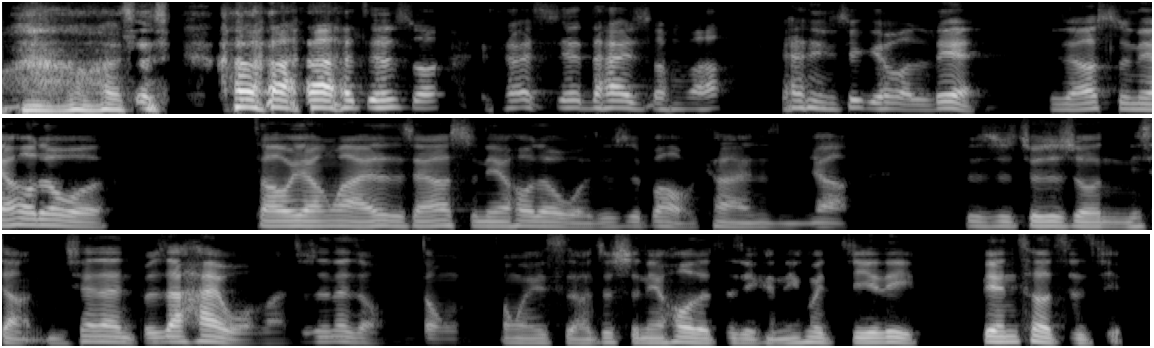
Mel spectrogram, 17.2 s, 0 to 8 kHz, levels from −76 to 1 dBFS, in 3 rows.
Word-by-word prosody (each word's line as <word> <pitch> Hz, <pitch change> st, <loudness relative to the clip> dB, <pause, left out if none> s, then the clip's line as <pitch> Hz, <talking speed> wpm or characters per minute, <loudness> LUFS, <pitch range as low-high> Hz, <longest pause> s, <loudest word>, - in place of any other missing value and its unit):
我 125 Hz, +3 st, +4 dB
就 165 Hz, +4 st, +1 dB
是 -, -, -4 dB, 1.0 s
就 195 Hz, -, +3 dB
是 200 Hz, -, -1 dB
说 180 Hz, -2 st, -4 dB, 0.2 s
你 140 Hz, -, -29 dB
在 195 Hz, +2 st, -4 dB
懈 195 Hz, 0 st, -8 dB
怠 185 Hz, 0 st, +1 dB
什 150 Hz, -2 st, -11 dB
么， 150 Hz, -, -19 dB, 0.5 s
赶 190 Hz, -, -5 dB
紧 175 Hz, -4 st, -7 dB
去 195 Hz, +6 st, -6 dB
给 165 Hz, -2 st, -5 dB
我 155 Hz, -, -5 dB
练， 175 Hz, +7 st, 0 dB, 0.3 s
你 140 Hz, -, -17 dB
要 150 Hz, +3 st, 0 dB
10 160 Hz, -2 st, -10 dB
年 145 Hz, -1 st, +1 dB
后 160 Hz, -1 st, +1 dB
的 150 Hz, -2 st, +1 dB
我 115 Hz, -4 st, -3 dB, 0.7 s
遭 130 Hz, 0 st, +1 dB
殃 130 Hz, 0 st, -1 dB
吗 135 Hz, -, -2 dB
还 120 Hz, +1 st, 0 dB
是 135 Hz, -2 st, -5 dB
想 125 Hz, 0 st, -5 dB
要 140 Hz, -, -2 dB
10 135 Hz, -2 st, -12 dB
年 125 Hz, -1 st, -6 dB
后 135 Hz, 0 st, -4 dB
的 125 Hz, -1 st, -4 dB
我 105 Hz, -3 st, -10 dB
就 110 Hz, +3 st, -16 dB
是 125 Hz, +2 st, -14 dB
不 130 Hz, -, -11 dB
好 120 Hz, -, -8 dB
看 115 Hz, +1 st, -10 dB
还 105 Hz, -, -10 dB
是 105 Hz, -, -16 dB
怎 95 Hz, -, -23 dB
么 95 Hz, -, -20 dB
样。 110 Hz, -, -10 dB, 0.6 s
就 130 Hz, -, -11 dB
是 125 Hz, +1 st, -9 dB
就 130 Hz, -, -5 dB
是 125 Hz, -1 st, -2 dB
说 120 Hz, -2 st, -3 dB
你 115 Hz, 0 st, -11 dB
想 115 Hz, -4 st, -6 dB
你 105 Hz, -, -14 dB
现 140 Hz, +8 st, -5 dB
在 140 Hz, -2 st, +1 dB
不 120 Hz, 0 st, -9 dB
是 -, -, -4 dB
在 140 Hz, -, +6 dB
害 145 Hz, -1 st, +4 dB
我 90 Hz, -, -5 dB
吗？ 95 Hz, 0 st, -21 dB
就 -, -, -25 dB
是 135 Hz, -, -10 dB
那 140 Hz, -1 st, -6 dB
种 120 Hz, -6 st, -13 dB, 0.2 s
懂 105 Hz, -2 st, -13 dB, 0.2 s
懂 115 Hz, 0 st, -12 dB
我 110 Hz, -, -9 dB
意 -, -, -9 dB
思 110 Hz, 0 st, -11 dB
吗， 100 Hz, -, -9 dB
就 125 Hz, -, -8 dB
10 120 Hz, -1 st, -6 dB
年 115 Hz, -1 st, -4 dB
后 130 Hz, 0 st, +2 dB
的 115 Hz, -, +2 dB
自 115 Hz, -, -14 dB
己 105 Hz, -2 st, -6 dB
肯 95 Hz, -1 st, -10 dB
定 110 Hz, -, -6 dB
会 125 Hz, -3 st, -3 dB
激 120 Hz, +2 st, -1 dB
励、 120 Hz, -3 st, -1 dB, 0.3 s
鞭 140 Hz, -1 st, +4 dB
策 140 Hz, -2 st, +2 dB
自 105 Hz, -2 st, -9 dB
己。 -, -, -17 dB
125 Hz, 300 characters per minute, -22 LUFS, 115-145 Hz, 1.0 s, 在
